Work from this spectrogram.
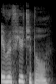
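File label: "irrefutable", British English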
